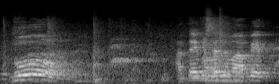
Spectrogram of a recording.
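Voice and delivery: usual speaking voice

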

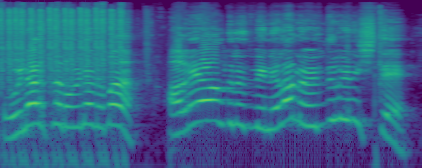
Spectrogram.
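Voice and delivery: heated taunt. Real, not acted. Gamer caught in a crossfire taunts enemies, heated and loud. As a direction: snap back at the attackers.

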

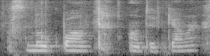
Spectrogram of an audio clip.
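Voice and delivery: ordinary delivery

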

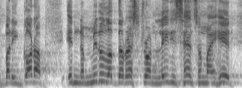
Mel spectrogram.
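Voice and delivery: normal talking voice

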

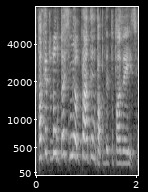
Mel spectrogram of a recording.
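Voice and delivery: high, loud outraged questioning; indignant scolding. Real, not acted. Mãe repreende a filha indignada. (esculacho indignado, voz aguda)

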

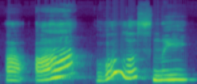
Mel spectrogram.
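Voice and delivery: ordinary talk, nothing marked

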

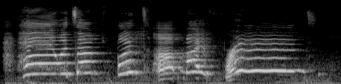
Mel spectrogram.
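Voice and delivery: very high, slow, singsong greeting; high singsong hello to chat; chirpy greeting. Real, not acted. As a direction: sing out a hello to a viewer.

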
